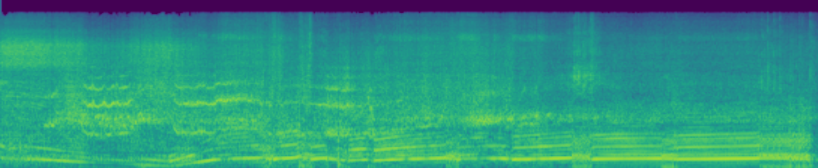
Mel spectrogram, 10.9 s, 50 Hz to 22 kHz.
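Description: A BMW E30's engine drops in pitch as the car slows into a hairpin, bottoming out about two seconds in, then revs back up and is held at high revs. The tyres squeal and spin as the car drifts around the bend, pouring tyre smoke.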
